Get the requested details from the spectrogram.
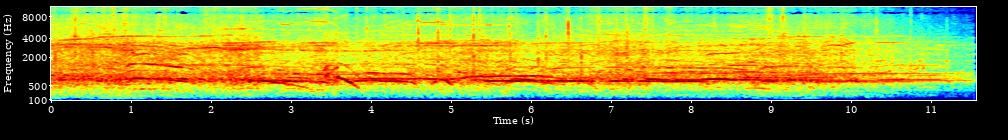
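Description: People in a crowd whistle shrilly.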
